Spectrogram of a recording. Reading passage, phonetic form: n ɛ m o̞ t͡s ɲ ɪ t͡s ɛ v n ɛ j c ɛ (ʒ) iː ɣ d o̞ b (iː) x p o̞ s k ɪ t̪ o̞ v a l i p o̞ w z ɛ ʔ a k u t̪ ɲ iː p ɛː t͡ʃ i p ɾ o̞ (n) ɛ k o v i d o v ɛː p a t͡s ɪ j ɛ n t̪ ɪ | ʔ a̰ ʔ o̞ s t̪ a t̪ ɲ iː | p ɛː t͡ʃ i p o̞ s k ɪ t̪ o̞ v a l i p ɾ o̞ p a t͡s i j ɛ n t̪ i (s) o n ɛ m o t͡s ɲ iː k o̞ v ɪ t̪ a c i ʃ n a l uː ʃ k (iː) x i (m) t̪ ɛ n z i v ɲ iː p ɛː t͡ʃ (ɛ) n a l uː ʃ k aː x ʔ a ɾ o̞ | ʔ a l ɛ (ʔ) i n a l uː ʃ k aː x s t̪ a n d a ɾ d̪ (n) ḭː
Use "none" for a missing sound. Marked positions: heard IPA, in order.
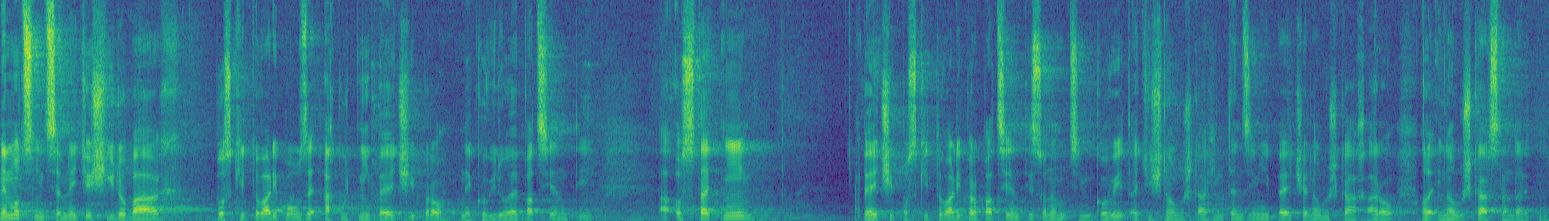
ʃ, aː, n, s, aː, n, ɛ, ʔ, ɲ

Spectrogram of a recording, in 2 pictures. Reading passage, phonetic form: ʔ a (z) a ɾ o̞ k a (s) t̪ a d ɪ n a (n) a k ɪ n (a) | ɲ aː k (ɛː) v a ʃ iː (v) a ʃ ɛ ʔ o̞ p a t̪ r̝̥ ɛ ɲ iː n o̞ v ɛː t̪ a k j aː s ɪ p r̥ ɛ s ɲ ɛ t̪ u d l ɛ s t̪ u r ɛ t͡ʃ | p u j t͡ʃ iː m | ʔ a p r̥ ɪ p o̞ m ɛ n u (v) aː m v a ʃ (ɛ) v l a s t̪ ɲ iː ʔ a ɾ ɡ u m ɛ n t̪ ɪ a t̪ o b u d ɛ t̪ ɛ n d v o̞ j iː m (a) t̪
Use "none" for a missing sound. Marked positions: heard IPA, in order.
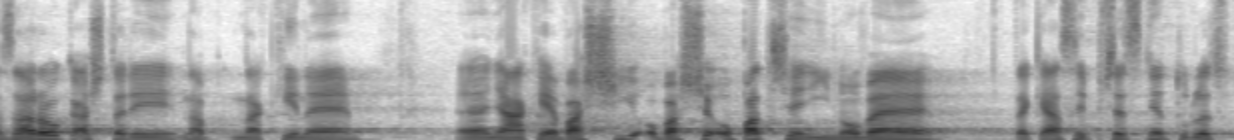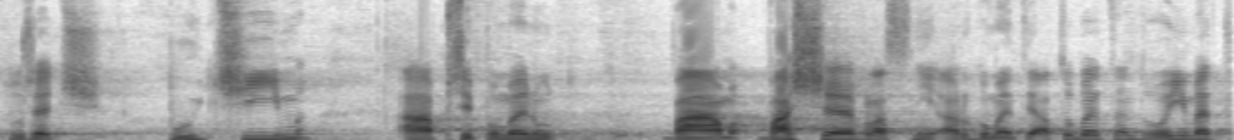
z, ʃ, n, ɛ, ɛː, v, v, ɛ, ɛ

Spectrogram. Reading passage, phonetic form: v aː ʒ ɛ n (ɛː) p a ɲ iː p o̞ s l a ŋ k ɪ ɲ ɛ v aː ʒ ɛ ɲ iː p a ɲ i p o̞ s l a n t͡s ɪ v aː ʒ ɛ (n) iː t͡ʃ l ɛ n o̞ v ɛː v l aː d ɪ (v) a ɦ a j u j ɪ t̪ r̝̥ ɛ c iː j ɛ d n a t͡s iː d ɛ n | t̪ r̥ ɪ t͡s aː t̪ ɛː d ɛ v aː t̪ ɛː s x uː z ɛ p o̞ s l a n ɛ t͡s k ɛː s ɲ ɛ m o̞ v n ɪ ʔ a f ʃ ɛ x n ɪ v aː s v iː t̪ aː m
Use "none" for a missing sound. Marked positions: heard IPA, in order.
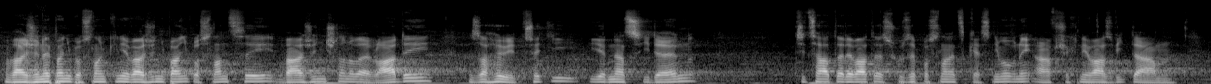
ɛː, ɲ, z

